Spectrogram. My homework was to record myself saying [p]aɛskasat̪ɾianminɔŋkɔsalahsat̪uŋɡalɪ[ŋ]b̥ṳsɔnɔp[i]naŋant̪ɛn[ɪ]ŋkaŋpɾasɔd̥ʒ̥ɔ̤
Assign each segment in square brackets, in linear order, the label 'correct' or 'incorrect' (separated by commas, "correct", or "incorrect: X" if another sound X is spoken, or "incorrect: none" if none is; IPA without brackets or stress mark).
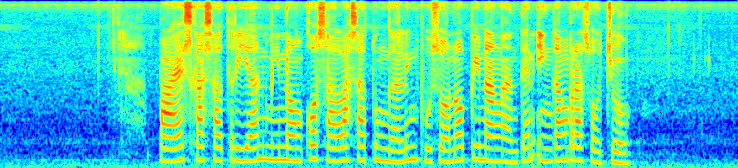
correct, correct, correct, incorrect: i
